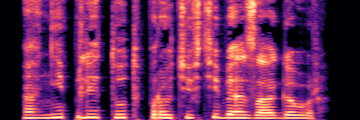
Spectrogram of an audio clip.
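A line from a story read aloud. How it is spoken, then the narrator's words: Loud whisper. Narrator (Russian): громко шепнула ей Дею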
